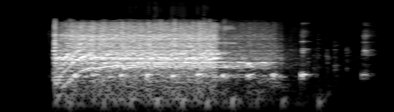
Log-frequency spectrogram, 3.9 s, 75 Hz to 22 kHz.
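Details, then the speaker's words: Stationary Kohler K301 engine cranking: about two seconds of even, rapid starter churning with a steady compression beat; turns over normally; owner notes an intermittent clunk and guesses rod-to-crank clearance. "so she turns over pretty good"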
